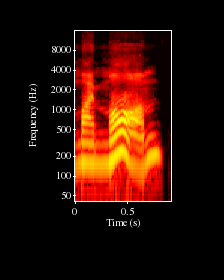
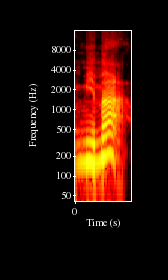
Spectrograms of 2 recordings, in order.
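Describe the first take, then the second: First: It is said in plain, standard pronunciation. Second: It is said in the family's strong accent.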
